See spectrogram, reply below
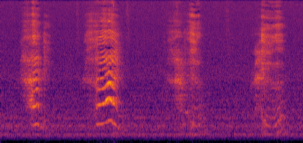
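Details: Pet cockatoo left alone indoors with the door open, making cute noises: four soft, babbling, wavering bursts spaced over about six seconds in a small room.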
